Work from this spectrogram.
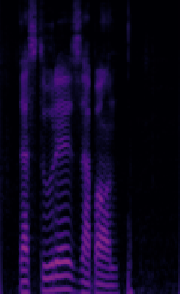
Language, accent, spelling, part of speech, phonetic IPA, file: Persian, Iran, دستور زبان, noun, [d̪æs.t̪ʰúː.ɹe zæ.bɒ́ːn], Fa-دستور زبان.ogg
- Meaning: grammar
